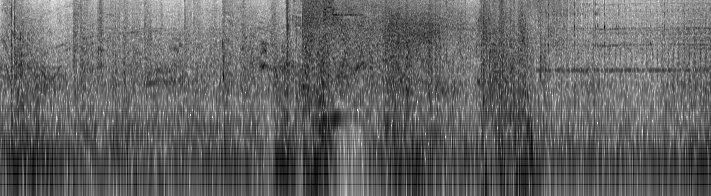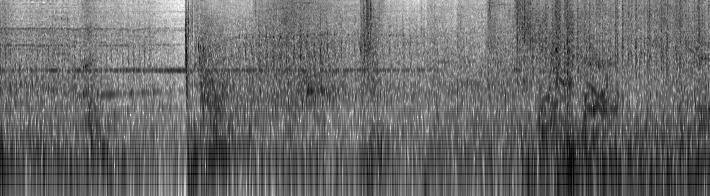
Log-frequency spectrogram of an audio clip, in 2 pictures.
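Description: Blaster shots zap and crack.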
